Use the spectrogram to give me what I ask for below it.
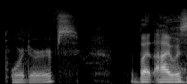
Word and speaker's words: hors d'oeuvres: And I go in there, and I remember grabbing their what I thought was Horvadorves. Apparently, you pronounce it hors d'oeuvres.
